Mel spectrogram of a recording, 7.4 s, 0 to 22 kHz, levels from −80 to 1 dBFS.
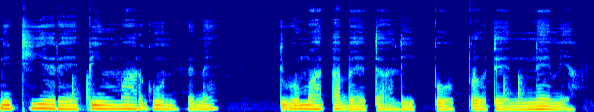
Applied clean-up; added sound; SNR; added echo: none; Knock / Wood; 19 dB; none.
